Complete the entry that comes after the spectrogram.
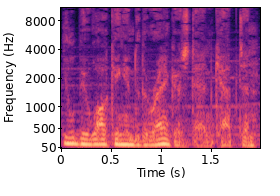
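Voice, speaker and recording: An actor playing a fat, gruff, worried underworld boss with a wry, blunt manner in a video game. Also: male voice, on the low side, fast, music in the background. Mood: businesslike, wry. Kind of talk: video game character dialogue.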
